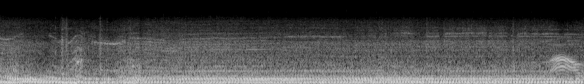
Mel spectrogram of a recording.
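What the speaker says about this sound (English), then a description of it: "Let's see if I can pop this wheelie up and slam it." A Kawasaki Brute Force 750 ATV engine rumbles loud and close, revving for a wheelie over rocky ground, with a person's voice faintly mixed in.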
